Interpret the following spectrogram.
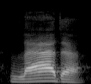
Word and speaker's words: ladder: 그래서 함정으로 잘 나오는 것 중에 하나인데 근데 여기서는 영국식 발음이기 때문에 사다리는 ladder 이렇게 발음되고 서신은 letter 이렇게 해서 그 D하고 T 발음이 정확하게 구분돼서 발음되기 때문에 조금 이제 구분하기 쉬웠습니다.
